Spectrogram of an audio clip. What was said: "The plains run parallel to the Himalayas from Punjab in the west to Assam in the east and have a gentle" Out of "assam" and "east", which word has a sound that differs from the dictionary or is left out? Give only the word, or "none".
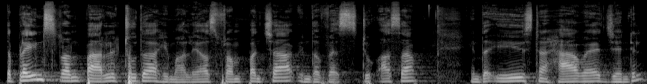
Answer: assam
